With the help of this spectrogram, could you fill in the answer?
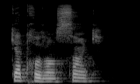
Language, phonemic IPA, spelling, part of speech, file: French, /ka.tʁə.vɛ̃.sɛ̃k/, quatre-vingt-cinq, numeral, LL-Q150 (fra)-quatre-vingt-cinq.wav
- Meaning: eighty-five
